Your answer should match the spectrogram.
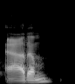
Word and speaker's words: Adam: My name is spelled Adam, A-D-A-M. Last name is Coelho, C-O-E-L-H-O.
